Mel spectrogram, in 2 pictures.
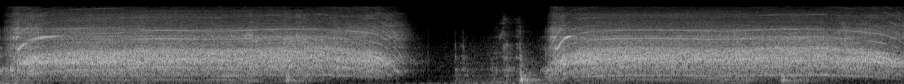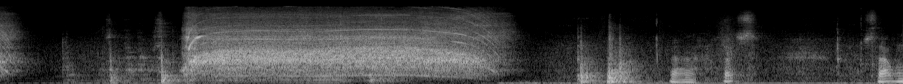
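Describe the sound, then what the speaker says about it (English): A power drill bores into wood for a raised-panel furniture joint in a workshop, running loud and steady in three long passes of about four seconds each, separated by brief pauses and followed by clattering handling. "And then we're going to drill"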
